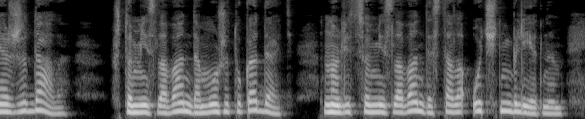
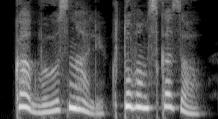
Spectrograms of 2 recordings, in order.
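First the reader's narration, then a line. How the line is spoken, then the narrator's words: Disappointed exclamation. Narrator (Russian): воскликнула Энн разочарованно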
